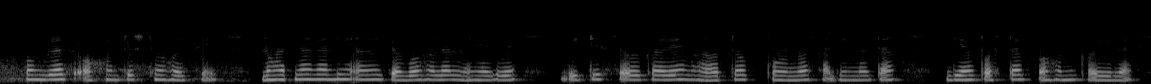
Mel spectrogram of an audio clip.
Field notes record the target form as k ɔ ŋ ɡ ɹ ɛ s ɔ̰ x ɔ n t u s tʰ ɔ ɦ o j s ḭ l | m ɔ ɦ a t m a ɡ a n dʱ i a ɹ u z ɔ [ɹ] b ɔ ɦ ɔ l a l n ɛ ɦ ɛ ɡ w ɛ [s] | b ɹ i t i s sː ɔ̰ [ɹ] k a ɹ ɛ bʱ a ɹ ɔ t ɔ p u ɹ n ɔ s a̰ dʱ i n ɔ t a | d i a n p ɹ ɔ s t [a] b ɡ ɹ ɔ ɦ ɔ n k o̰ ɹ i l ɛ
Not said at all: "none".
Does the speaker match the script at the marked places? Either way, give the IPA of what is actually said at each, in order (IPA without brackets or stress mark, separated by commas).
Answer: none, none, ɹ, a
